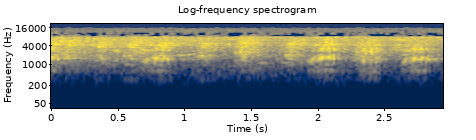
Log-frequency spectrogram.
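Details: A Toco toucan, one of a pair foraging for fruit in Brazilian riparian forest, gives hoarse, croaking grunts, a few about a second apart, over a steady hiss of insects.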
